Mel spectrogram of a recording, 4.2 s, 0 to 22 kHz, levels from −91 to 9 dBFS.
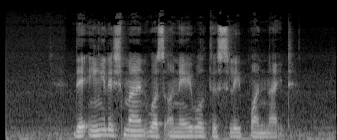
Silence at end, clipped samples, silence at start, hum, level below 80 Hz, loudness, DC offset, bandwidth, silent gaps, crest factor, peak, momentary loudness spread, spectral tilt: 0 s; under 0.1%; 0.1 s; none; -44 dBFS; -24 LUFS; under 0.1%; 15.5 kHz; none; 18 dB; -8 dBFS; 22 LU; -4 dB/octave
